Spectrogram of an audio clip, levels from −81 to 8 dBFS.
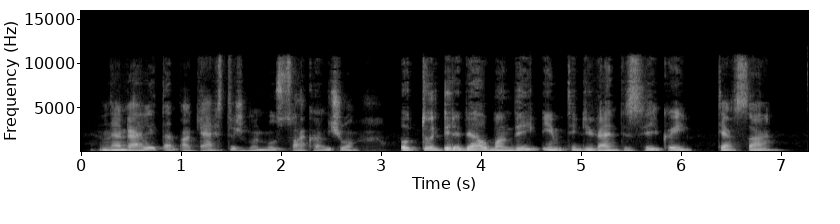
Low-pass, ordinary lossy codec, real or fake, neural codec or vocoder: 10.8 kHz; AAC, 64 kbps; fake; codec, 24 kHz, 1 kbps, SNAC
